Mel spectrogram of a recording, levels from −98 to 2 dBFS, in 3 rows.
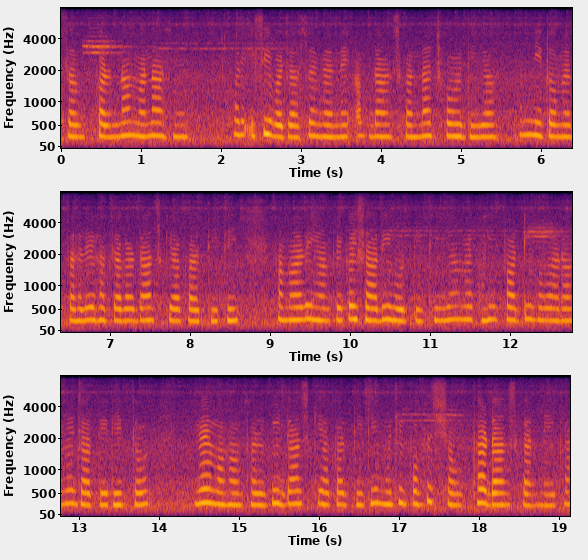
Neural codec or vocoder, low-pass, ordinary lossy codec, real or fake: none; none; none; real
